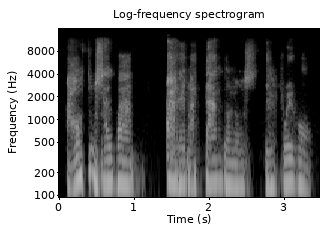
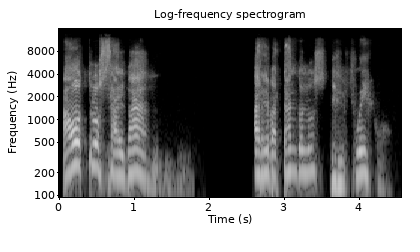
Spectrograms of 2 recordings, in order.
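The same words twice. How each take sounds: First: Hushed scripture echo; soft repeat. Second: Slow, loud scripture reading; weighty pulpit reading; solemn proclamation. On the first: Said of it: "repeated quietly". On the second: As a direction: proclaim the verse slowly and loud. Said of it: "verse read with weight, then repeated". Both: Shown as a demonstration.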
